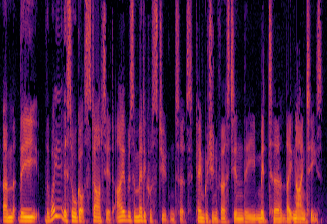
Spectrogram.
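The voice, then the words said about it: Husky voice from a cold. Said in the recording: “I've got a bit of a cold this week, so forgive my rather husky voice.”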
